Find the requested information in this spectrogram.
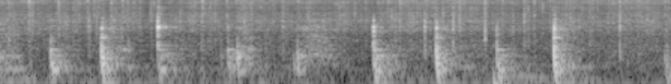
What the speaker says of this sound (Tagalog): Gigisa na natin ang ating gulay. Lulutuin na natin siya.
